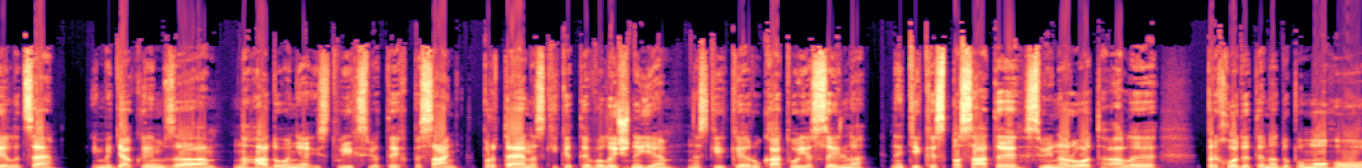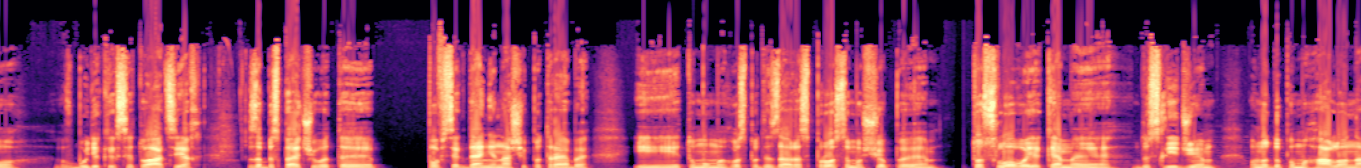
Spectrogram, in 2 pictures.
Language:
Ukrainian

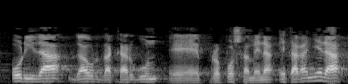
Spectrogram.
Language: Basque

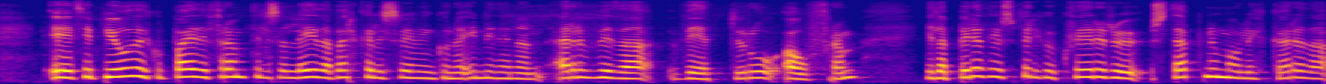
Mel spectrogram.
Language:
Icelandic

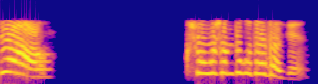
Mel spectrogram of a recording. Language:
Bangla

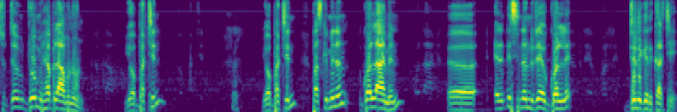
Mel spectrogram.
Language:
Fula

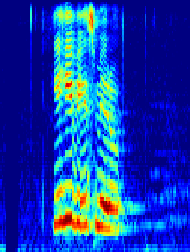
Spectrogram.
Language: Nepali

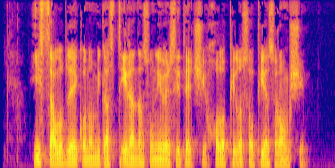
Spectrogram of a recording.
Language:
Georgian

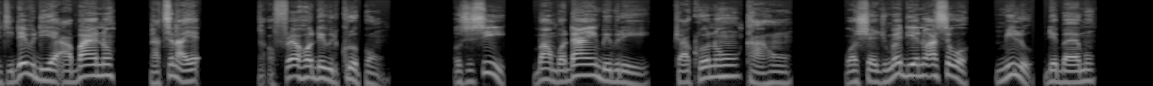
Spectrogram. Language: Akan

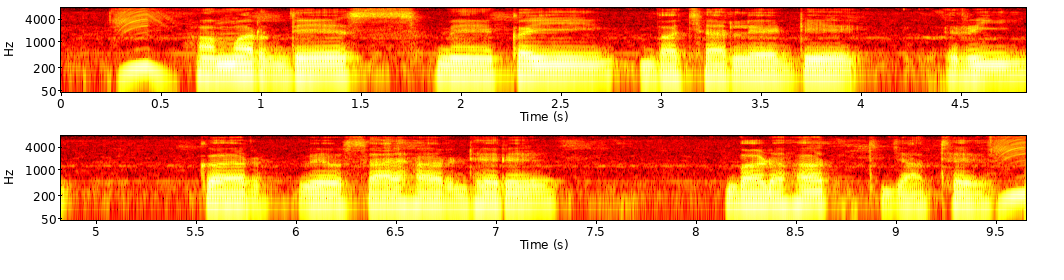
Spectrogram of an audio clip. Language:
Chhattisgarhi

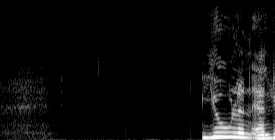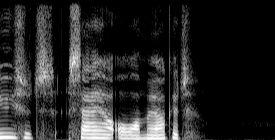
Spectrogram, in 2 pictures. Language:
Danish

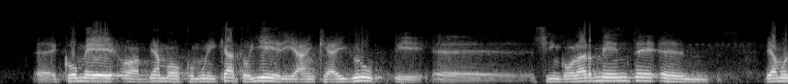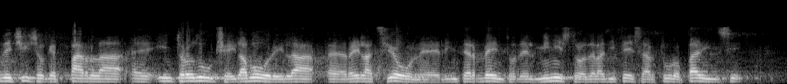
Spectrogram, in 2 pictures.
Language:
Italian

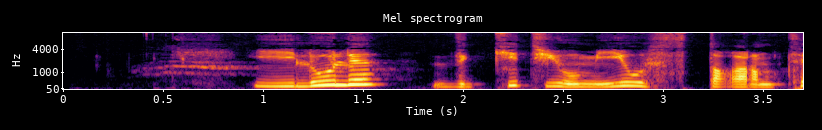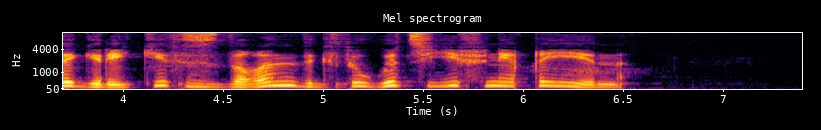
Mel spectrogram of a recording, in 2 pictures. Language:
Kabyle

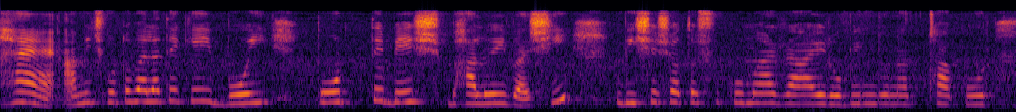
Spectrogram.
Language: Bangla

